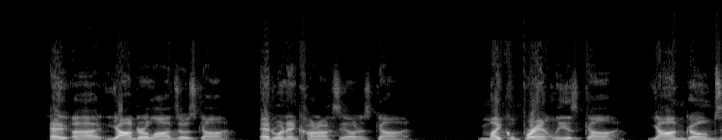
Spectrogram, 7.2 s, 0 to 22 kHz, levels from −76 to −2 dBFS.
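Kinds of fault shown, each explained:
No kinds of fault are heard in this clip.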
